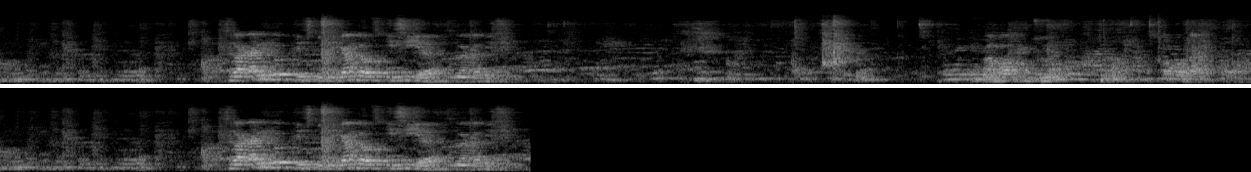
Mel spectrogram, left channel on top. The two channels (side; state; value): right; drops out; at 5.3 s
